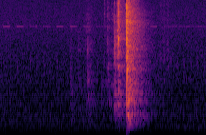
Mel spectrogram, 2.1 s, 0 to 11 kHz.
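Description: Skydio 2 drone battery snapping magnetically onto the underside of the drone: a single sharp plastic clack a little past the middle, after a couple of faint handling clicks.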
